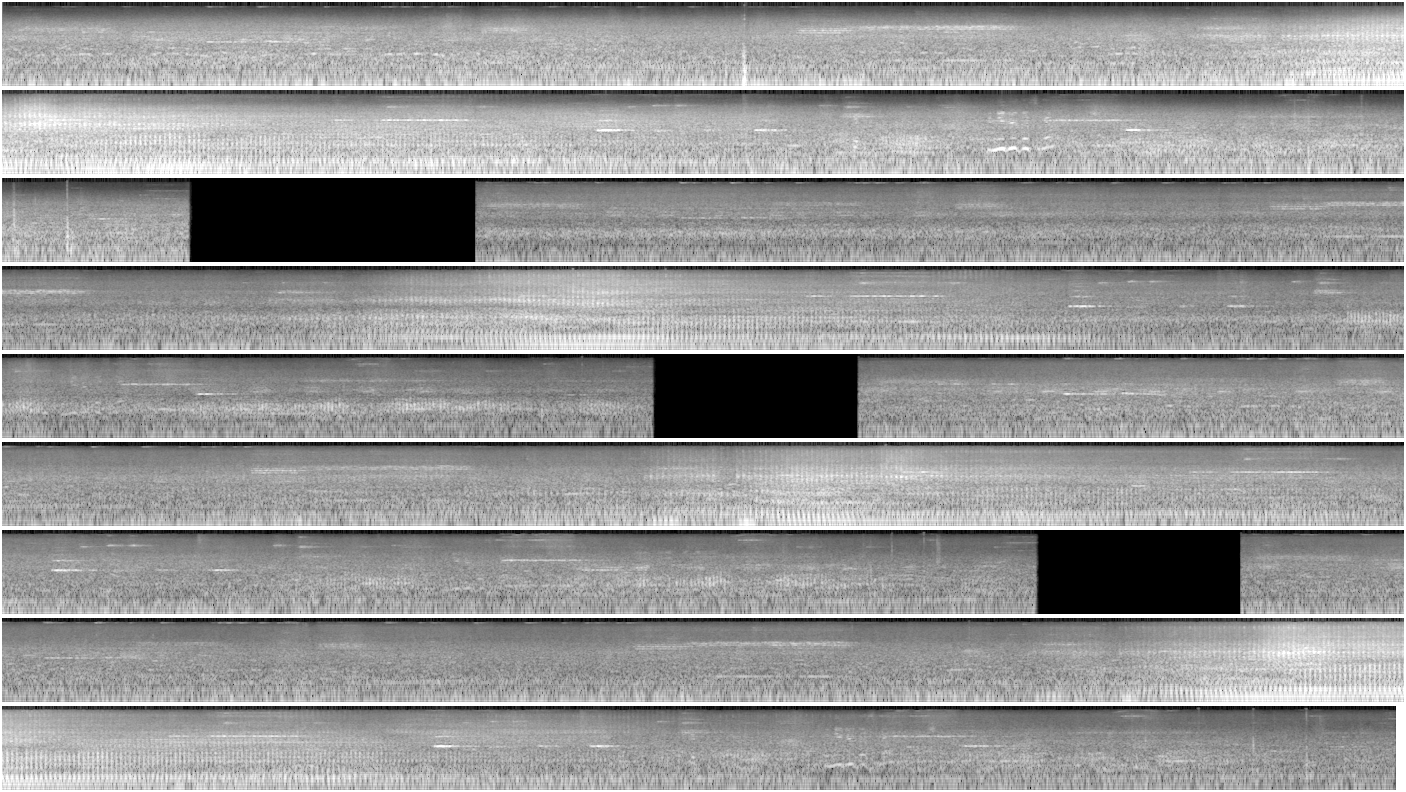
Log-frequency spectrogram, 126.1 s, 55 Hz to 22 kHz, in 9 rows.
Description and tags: motorcycle moped throaty real pass by slow or medium speed uphill 4 different mics tones bgsound distant India
by, India, medium, moped, motorcycle, or, pass, real, slow, speed, throaty, uphil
